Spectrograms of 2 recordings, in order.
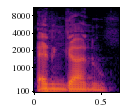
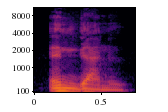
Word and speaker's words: Ngannou: oh these year this how I thought you pronounced it enanu oh I'm not even saying it right enanu oh my bad like that was deep voice enanu okay better so if I had don't be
